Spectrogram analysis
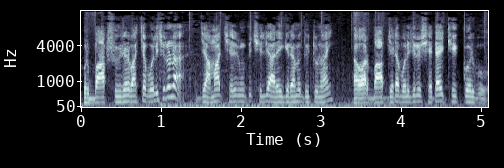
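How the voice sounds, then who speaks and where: A man's voice: high voice, very fast, sharp tone, faint music behind. A man voicing a scheming village gang boss in a cartoon comedy, boastful and conspiratorial. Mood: gloating.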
